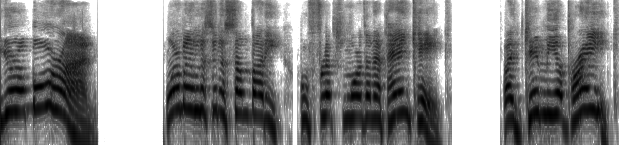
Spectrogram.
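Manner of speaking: mocking a flip-flopping radio host; scornful outburst. Real, not acted. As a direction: fling the insult up and out. Insulting host in rant.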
